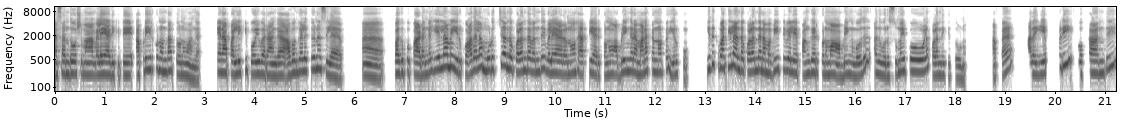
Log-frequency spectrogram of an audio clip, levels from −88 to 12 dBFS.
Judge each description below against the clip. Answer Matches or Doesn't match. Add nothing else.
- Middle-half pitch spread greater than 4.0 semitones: Doesn't match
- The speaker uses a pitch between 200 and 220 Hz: Doesn't match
